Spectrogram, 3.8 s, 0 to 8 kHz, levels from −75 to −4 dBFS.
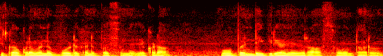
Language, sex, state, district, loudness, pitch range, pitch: Telugu, male, Andhra Pradesh, Srikakulam, -15 LUFS, 110-125 Hz, 115 Hz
